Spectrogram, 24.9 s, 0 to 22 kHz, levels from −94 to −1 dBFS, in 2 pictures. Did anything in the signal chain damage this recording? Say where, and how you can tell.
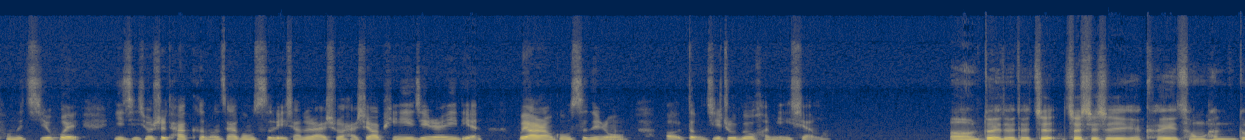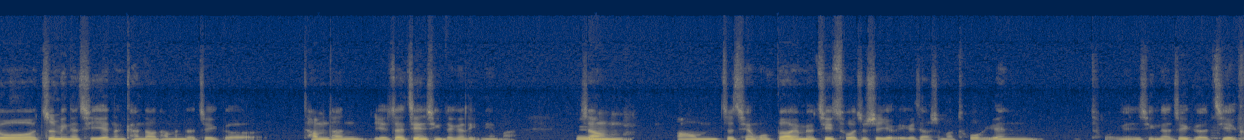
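No, nothing in the chain damaged this speech recording. There is no sign of harm at any stage, from capture through to playback.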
